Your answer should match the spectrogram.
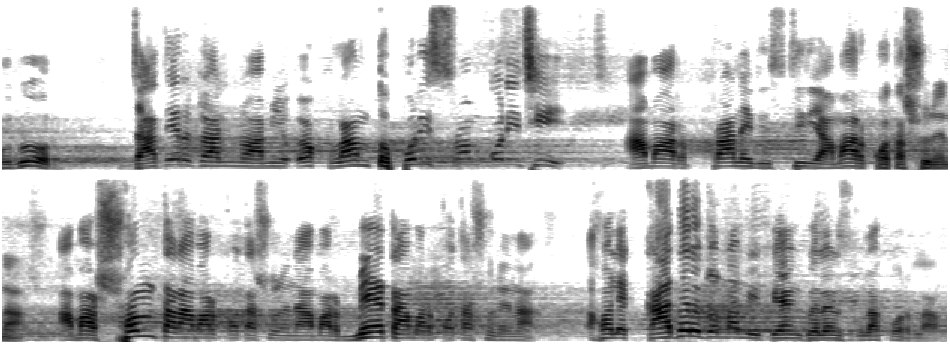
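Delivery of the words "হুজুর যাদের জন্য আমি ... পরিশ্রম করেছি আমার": plain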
